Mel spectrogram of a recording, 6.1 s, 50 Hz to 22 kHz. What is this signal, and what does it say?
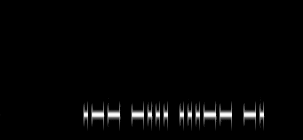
Morse code, heard as a keyed tone, about 16 wpm, 700 Hz. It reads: WB3N
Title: USA Call Signs - 4 Characters - Repeated 2x - 15wpm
